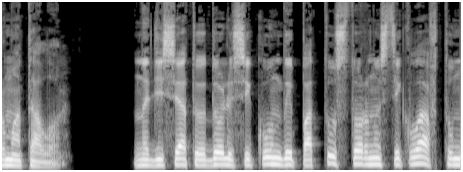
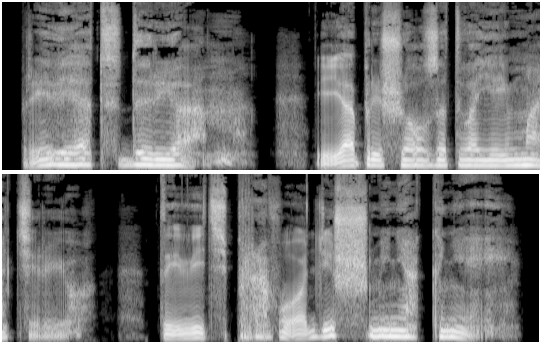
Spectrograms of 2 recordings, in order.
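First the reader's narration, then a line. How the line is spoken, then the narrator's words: Hissing shadow. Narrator (Russian): прошипела тень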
